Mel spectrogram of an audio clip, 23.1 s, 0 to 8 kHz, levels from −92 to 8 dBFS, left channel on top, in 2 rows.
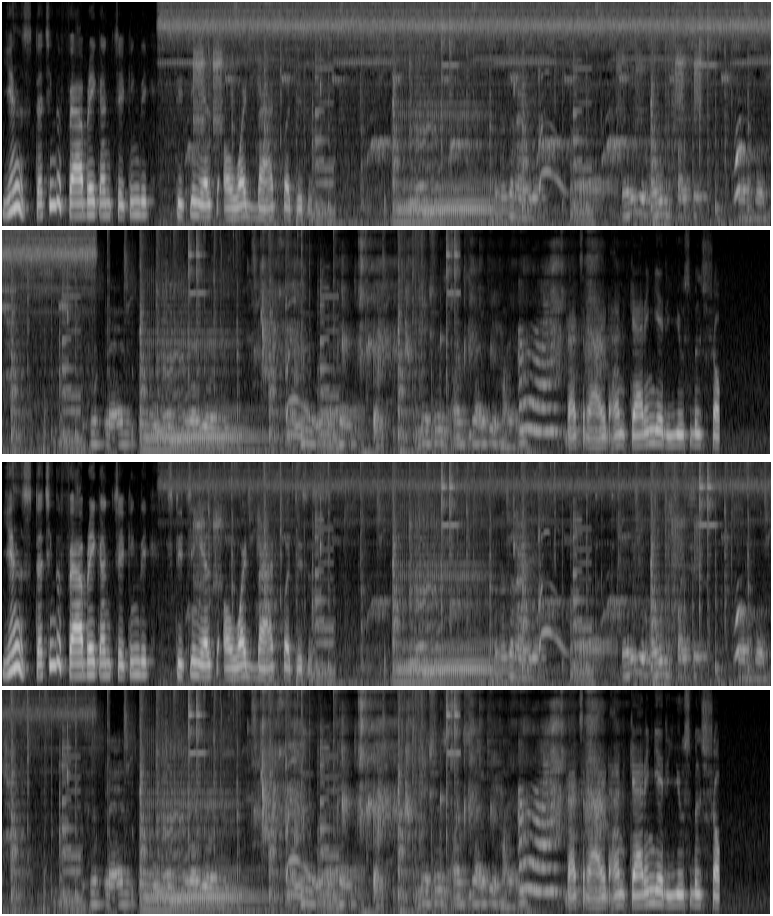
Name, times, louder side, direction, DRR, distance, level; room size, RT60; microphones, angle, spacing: voice 1, 0.0-4.9 20.0-22.3, right 1 dB, 55° right, 3.2 m, -30 dB
sound 1, 2.3-13.0, left 9 dB, 55° left, 2.5 m, -42 dB
sound 2, 2.9-18.4, right 2 dB, 20° right, 2.9 m, -42 dB
voice 2, 7.4-8.2 9.3-10.7 11.0-11.6 12.7-15.1 15.8-16.9 17.7-19.3, right 2 dB, 85° right, 5.7 m, -41 dB
Child speech kid speaking / Bathtub (filling or washing), 15.2-16.1 16.5-20.8, right 3 dB, 35° right, 6.9 m, -42 dB
head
